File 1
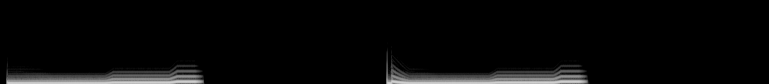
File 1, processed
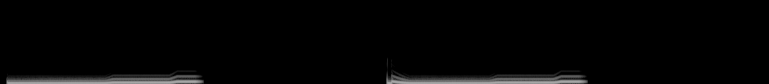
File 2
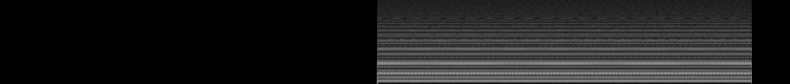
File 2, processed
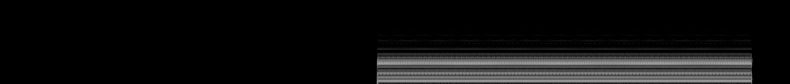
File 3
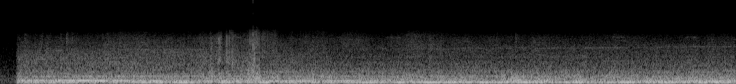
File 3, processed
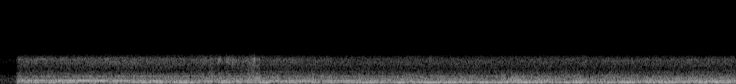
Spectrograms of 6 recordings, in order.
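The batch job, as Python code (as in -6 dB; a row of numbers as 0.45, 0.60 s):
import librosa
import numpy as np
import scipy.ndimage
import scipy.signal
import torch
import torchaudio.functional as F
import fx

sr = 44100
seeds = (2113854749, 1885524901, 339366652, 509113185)

y = fx.curve_eq(x, sr, hz=(260.0, 460.0, 680.0, 1200.0, 1700.0), db=(0, -5, -12, 6, -28))
y = y * 10.0 ** (-30 / 20.0) / np.sqrt(np.mean(np.square(y)))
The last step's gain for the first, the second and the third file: -12.0, +5.0, -5.5 dB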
